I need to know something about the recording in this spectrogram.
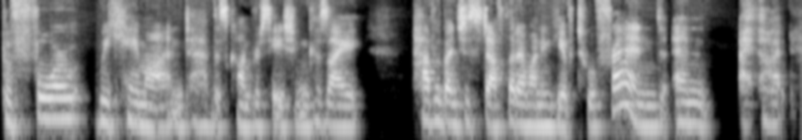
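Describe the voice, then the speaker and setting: A woman's voice: fairly low pitch, steady tone, brisk, darkish tone, husky. A middle-aged woman hosting a podcast, reflecting and thinking aloud in casual conversation. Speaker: podcast host. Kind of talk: casual interview chat.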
